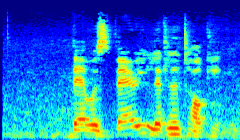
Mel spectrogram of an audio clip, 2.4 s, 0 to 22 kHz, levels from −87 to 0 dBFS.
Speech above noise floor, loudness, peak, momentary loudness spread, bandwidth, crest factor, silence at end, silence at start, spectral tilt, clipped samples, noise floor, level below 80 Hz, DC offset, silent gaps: 24 dB; -16 LUFS; -2 dBFS; 6 LU; 15 kHz; 16 dB; 0 s; 0.5 s; -3 dB/octave; under 0.1%; -42 dBFS; -56 dBFS; under 0.1%; none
